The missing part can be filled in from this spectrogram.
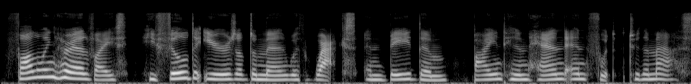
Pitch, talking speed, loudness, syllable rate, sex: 235 Hz, 200 wpm, -18 LUFS, 4.5 syllables/s, female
